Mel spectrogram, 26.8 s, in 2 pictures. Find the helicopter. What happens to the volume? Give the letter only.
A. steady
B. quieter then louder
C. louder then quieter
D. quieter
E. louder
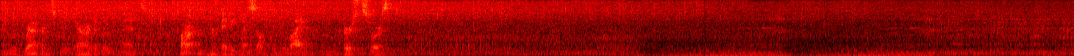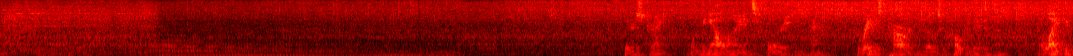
D.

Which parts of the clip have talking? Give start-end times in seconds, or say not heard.
0.0-4.9, 21.2-26.7.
